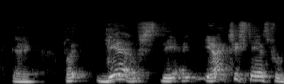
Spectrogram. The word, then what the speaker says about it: GIF: It's the soft G as opposed to the hard G. Okay. But GIFs the It actually stands for graphic interchange file.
